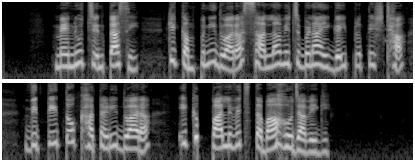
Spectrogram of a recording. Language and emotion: Punjabi, fearful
